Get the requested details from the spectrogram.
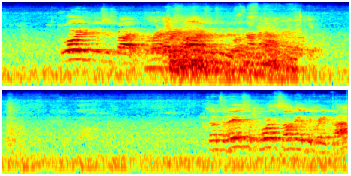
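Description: A man chants in a steady, sung voice.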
